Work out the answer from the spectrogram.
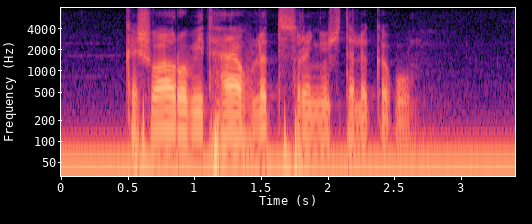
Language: Amharic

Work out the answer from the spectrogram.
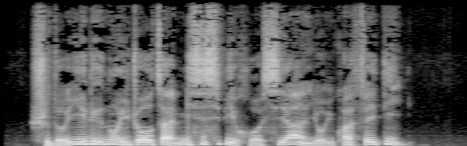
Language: Chinese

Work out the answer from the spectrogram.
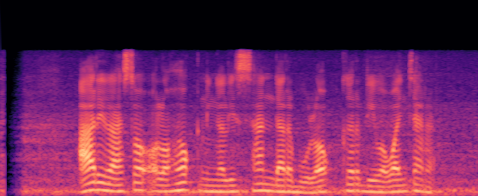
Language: Sundanese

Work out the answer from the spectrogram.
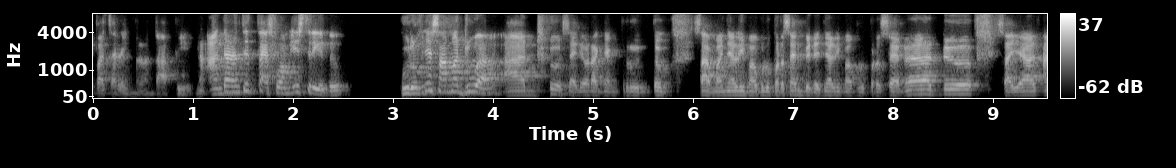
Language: Indonesian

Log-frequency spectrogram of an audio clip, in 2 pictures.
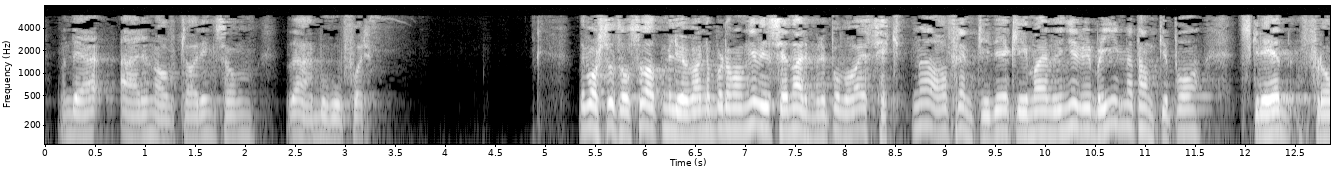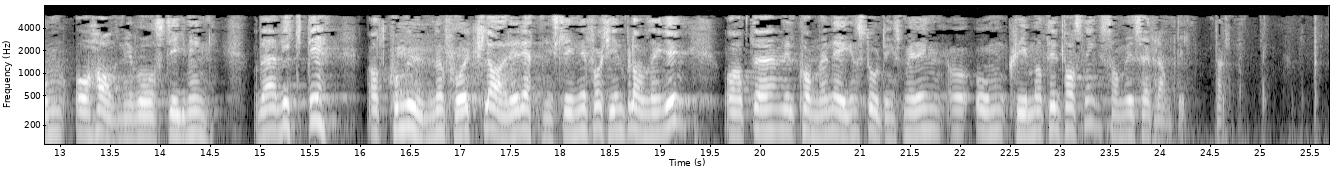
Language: Norwegian Bokmål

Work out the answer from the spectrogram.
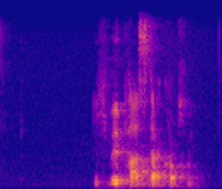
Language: German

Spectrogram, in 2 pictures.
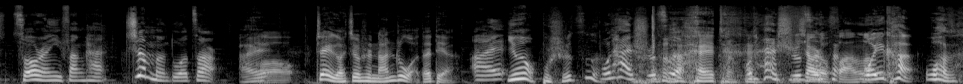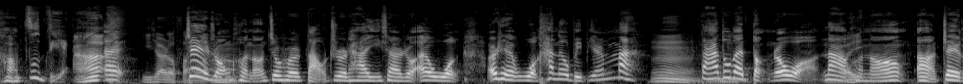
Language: Chinese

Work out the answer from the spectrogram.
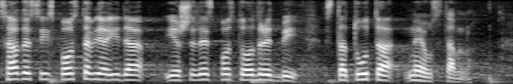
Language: Serbian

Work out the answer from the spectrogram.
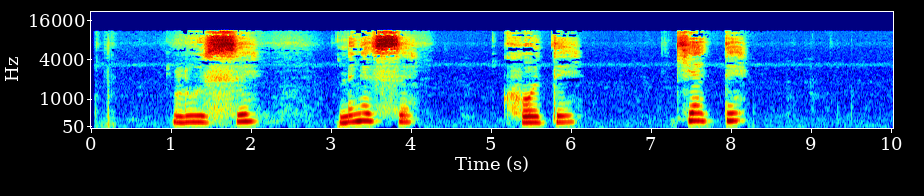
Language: Ngiemboon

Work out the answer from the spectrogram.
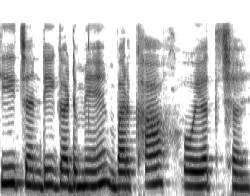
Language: Maithili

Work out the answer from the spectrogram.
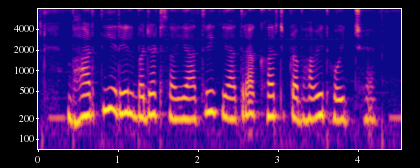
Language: Maithili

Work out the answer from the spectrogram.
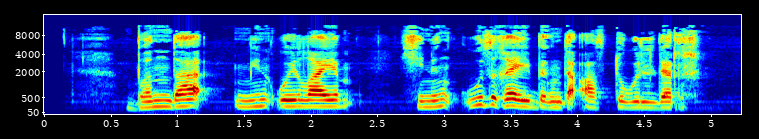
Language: Bashkir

